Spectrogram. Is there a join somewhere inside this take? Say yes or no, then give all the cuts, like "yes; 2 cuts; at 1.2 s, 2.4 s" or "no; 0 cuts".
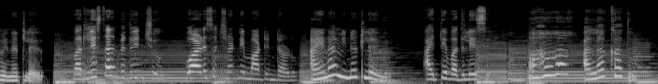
no; 0 cuts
